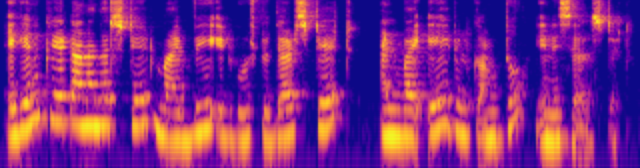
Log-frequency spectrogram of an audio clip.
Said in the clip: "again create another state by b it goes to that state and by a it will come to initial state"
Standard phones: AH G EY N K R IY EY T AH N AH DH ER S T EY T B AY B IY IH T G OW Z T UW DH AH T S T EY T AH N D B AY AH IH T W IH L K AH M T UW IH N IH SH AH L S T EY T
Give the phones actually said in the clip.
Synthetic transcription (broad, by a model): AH G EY N K R IY EY T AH N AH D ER S T EY T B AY B IY IH T G OW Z T UW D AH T S T EY T AH N D B AY AH IH T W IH L K AH M T UW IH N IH S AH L S T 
